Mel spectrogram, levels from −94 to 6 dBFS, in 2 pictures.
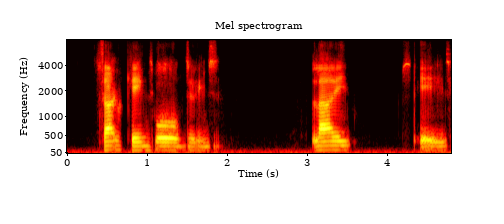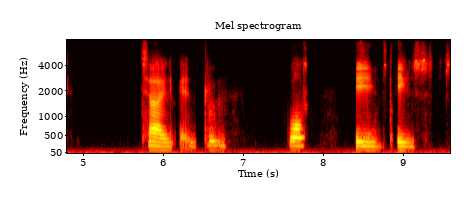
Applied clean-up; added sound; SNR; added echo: neural diffusion model UNIVERSE++.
